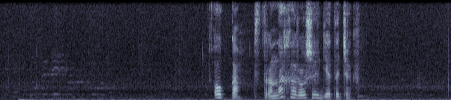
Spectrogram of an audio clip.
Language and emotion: Russian, positive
